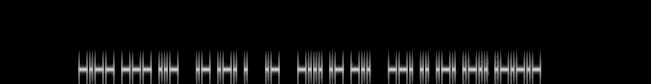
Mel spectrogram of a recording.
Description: Morse code, heard as a keyed tone, about 44 wpm, 700 Hz. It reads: YOU ARE A BAD GIRL.
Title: Sentences from Top 700 Words 45wpm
